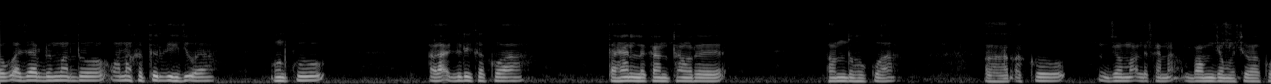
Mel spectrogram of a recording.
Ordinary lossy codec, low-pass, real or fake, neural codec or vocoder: none; none; fake; codec, 16 kHz, 4 kbps, FunCodec, trained on Chinese and English, 50 frames a second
